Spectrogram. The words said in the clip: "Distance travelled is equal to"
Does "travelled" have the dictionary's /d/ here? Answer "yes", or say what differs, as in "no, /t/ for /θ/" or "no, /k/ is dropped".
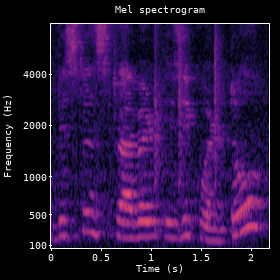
no, /d/ is dropped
